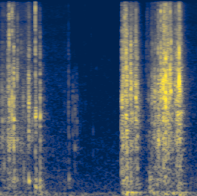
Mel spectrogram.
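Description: A paper bag of art supplies rustling and crinkling as it is picked up and handled. It comes in two bursts, a short one at the start and a louder one near the end.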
